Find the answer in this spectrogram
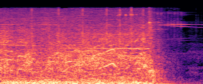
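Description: A loud, chaotic din of noise with overlapping wavering voices, which cuts off suddenly about one and a half seconds in and drops to near quiet.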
